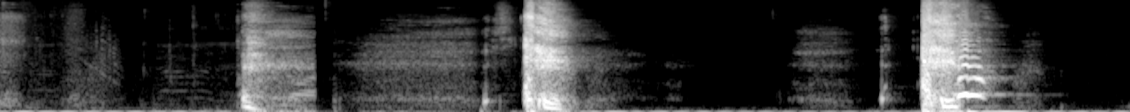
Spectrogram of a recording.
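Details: Three sharp, explosive sneezes from an adult, each a sudden burst of air and voice with quiet between; ordinary sneezing.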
